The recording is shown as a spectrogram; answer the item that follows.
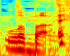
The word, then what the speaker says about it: LaBeouf: LaBeouf.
